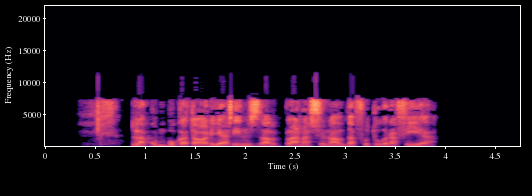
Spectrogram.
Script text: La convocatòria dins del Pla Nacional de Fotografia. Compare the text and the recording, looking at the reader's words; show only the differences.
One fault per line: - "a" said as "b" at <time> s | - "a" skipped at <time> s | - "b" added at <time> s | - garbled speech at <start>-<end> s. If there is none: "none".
none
